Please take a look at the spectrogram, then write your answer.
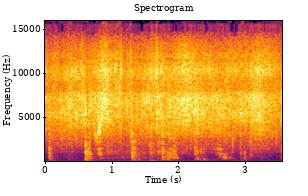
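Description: A meat mixture is stirred in a hot pan, with repeated scraping strokes over a steady sizzle, close and fairly loud, no talking.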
